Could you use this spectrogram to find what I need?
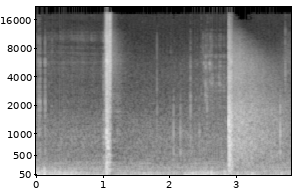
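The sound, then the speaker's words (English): Two sharp firework rocket launches from a tube. Each is a loud, abrupt crack over steady low background noise, and the second trails off in a brief hiss. “And I'm out here lighting rockets because that's a fun thing to do if you're me. Put another one in the tube here.”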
